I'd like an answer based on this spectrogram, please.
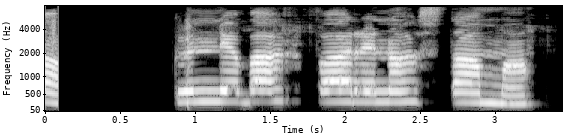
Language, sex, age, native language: Icelandic, male, 9, Icelandic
